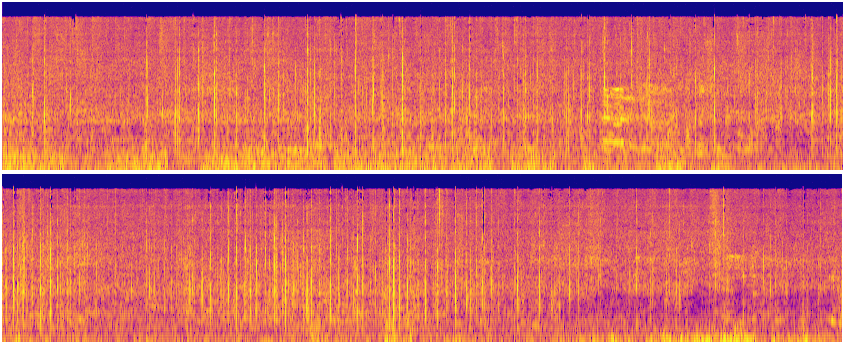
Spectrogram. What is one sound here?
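Rain patters steadily on wet pavement outdoors.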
